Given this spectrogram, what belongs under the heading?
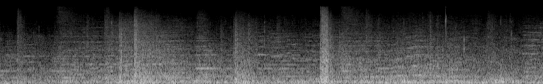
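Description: Artillery and musket fire from a Napoleon Total War multiplayer battle near the pyramids, a continuous rumbling din of distant booms and crackling volleys with a few sharper, louder blasts standing out.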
